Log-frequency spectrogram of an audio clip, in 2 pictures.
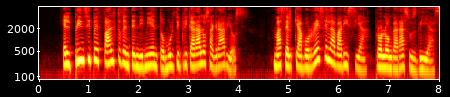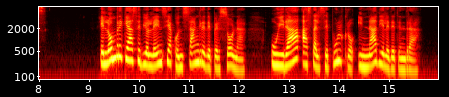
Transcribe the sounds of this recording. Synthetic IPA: e̞lpɾinsipe̞falt̪o̞ðeeːnt̪e̞nd̪imjẽ̞nt̪o̞mult̪iplikaɾalo̞saɣɾaβjo̞̰s | mase̞lke̞aβo̞re̞se̞laːβaɾisjapɾo̞lo̞ŋɡaɾasuzðias | elo̞mbɾe̞ke̞ase̞βjo̞le̞nsjako̞nsaŋɡɾe̞ðe̞pe̞ɾso̞na | uiɾaʔast̪aelse̞pulkɾo̞inaðje̞le̞ðet̪e̞nd̪ɾa

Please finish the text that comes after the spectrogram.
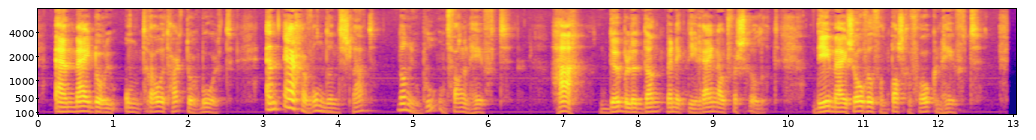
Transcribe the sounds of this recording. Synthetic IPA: ɛnmɛjdʊːɹywɔntrɑwətɦɑɹt̚dʊːɹboːɹt | ɛnɛɹχəɹʋɔndənslaːt | dɑnywbulˠɔntfɑŋənɦejft | haː | dɵbələdɑŋk̚bɛnɪɡ̚dirɛjnɑwtfəɹsχɪ̰lˠdəχt | dimɛjzowveːlˠvɑnpɑsχəvrowkənɦejft

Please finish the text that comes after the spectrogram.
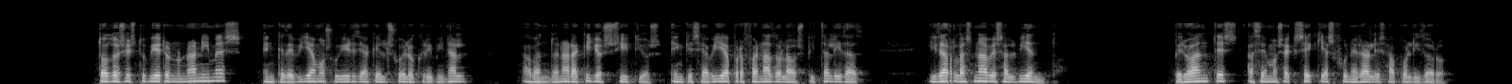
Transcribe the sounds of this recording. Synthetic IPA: t̪o̞ðo̞se̞st̪uβje̞ɾo̞nunanimes | e̞ŋke̞ðe̞β̞iamo̞suiɾðeake̞lswe̞lo̞kɾimĩnal | aβand̪o̞naɾake̞ʎo̞sːit̪jo̞se̞ŋke̞seaβiapɾo̞fanaðo̞laospit̪aliðað | iðaɾlaznaβ̞e̞salβje̞nt̪o | pe̞ɾo̞ant̪e̞saθe̞mo̞se̞kse̞kjasfune̞ɾale̞sapo̞liðo̞ɾo

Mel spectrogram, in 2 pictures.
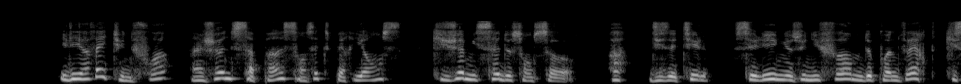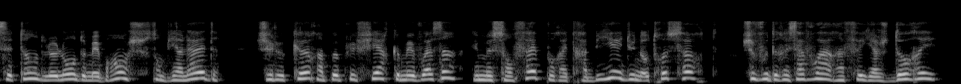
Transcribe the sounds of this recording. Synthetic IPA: iliavɛt̪ynfwa | ɛ̃ʒœnsapɛ̃sɑ̃zɛkspeʁjɑ̃s | kʲʰiʒemisɛd̪əsɔ̃sɔːʁ | a | d̪izɛt̪ʰil | seliɲzynifɔʁmd̪əpwɛ̃t̪vɛʁt̪kʲiset̪ɑ̃d̪ləlɔ̃d̪əmebʁɑ̃ʃsɔ̃bjɛ̃lɛd̪ | ʒ̥eləkʲœʁɛ̃pøplyfjɛʁkəmevwazɛ̃eməsɔ̃fɛpuʁɛt̪χabijed̪ynot̪χəsɔʁt̪ | ʒ̥əvud̪ʁɛzavwaʁɛ̃fəjaʒd̪ɔʁe

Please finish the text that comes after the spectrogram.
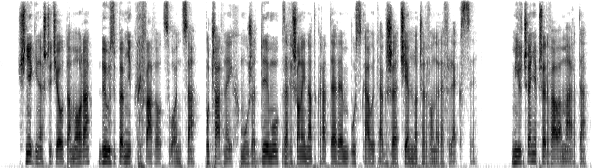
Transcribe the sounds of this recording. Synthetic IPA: ɕɲeɡʲinaʂt͡ʂɘt͡ɕɛɔt̪amɔɾabɘwɘzupɛwɲɛkɾrfavɛɔt̪swɔɲt̪sapɔt͡ʂaɾnɛjxmuʐɛd̪ɘmuzavʲjɛʂɔnɛjnat̪kɾa̰t̪ɛɾɛmbwɘskawɘt̪ʰaɡʐɛt͡ɕɛmnɔt͡ʂɛɾvɔnɛɾɛflɛ̰ksɘ̰ | mʲilt͡ʂɛɲɛpʂɛɾvawama̰ɾt̪a

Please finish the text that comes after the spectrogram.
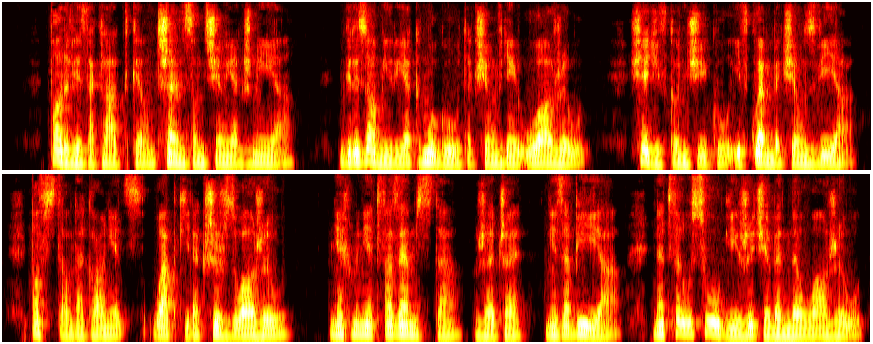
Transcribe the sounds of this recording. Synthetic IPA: pɔɾvʲjɛza̰kla̰t̪kɛ̃w̃tʂɛ̃w̃sɔnt̪sɕɛw̃jaɡʐmʲija̰ | ɡɾɘzɔmʲiɾjakmuɡuwt̪akɕɛ̃w̃vɲejṵwɔʐɘw | ɕed͡ʑifkɔɲt͡ɕikuʔivɡwɛmbɛkɕɛ̃w̃zvʲija̰ | pɔfst̪a̰wnakɔɲɛt̪swapkʲinakʂɘʐzwɔʐɘw | ɲɛxmɲɛt̪fazɛmst̪aʐɛt͡ʂɛ | ɲɛzabʲija̰nat̪fɛuswuɡʲiʐɘt͡ɕɛbɛnd̪ɛuwɔʐɘ̰w

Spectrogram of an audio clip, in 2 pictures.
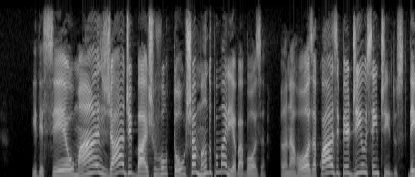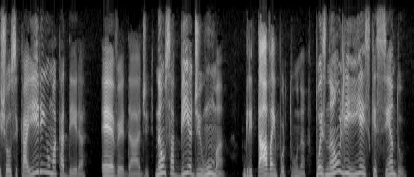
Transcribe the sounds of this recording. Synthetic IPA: ɪd̪esewmɐzʒad͡ʒɪbajʃʊvowt̪owʃamɐ̃nd̪ʊpʊɾmaɾiɐbaɾbɔzɐ̰ | ɐ̃nɐɦɔzɐkwazɪpeɾd͡ʒiɐʊsẽnt͡ʃid̪ʊsd̪ejʃowsɪkaiɾẽj̃ũmɐkad̪ejɾɐ | ɛveɾd̪ad͡ʒɪnɐ̃w̃sabiɐd͡ʒɪũmɐ | ɡɾit̪avɐẽpoɾt̪ũnɐpojznɐ̃w̃ʎɪiɐɪskesẽnd̪ʊ

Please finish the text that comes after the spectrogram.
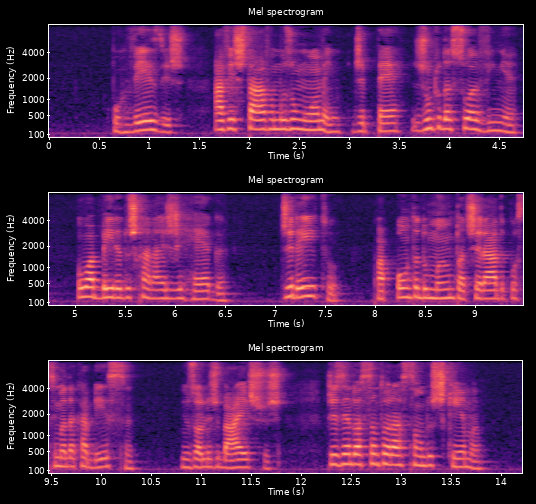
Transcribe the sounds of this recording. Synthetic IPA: poɾvezɪʃ | aviʃt̪avɐmʊzũõmẽj̃d͡ʒɪpɛʒũnt̪ʊd̪ɐsuɐvĩɲɐ | owabejɾɐd̪ʊʃkanajzd͡ʒɪɦɛɡɐ | d͡ʒiɾejt̪ʊ | kõapõnt̪ɐd̪ʊmɐ̃nt̪ʊat͡ʃiɾad̪ʊpoɾsĩmɐd̪ɐkabesɐ | iʊzɔʎʊzbajʃʊʃ | d͡ʒizẽnd̪asɐ̃nt̪oɾasɐ̃w̃d̪ʊiʃkẽmɐ

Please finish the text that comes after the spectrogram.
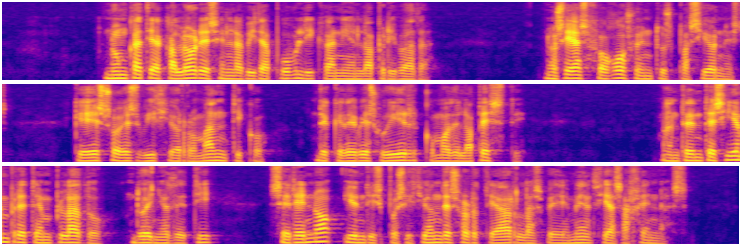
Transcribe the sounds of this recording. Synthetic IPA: nũŋkat̪eakalo̞ɾe̞se̞nlaβiðapuβlikanie̞nlapɾiβ̞aða | no̞se̞asfo̞ɣ̞o̞soe̞nt̪uspasjo̞nes | ke̞e̞so̞e̞zβiθjo̞ro̞mãnt̪iko̞ | ðe̞ke̞ðe̞βe̞suiɾko̞mo̞ð̞e̞lape̞st̪e̞ | mãnt̪e̞nt̪e̞sje̞mpɾe̞t̪e̞mplaðo | d̪we̞ɲoðe̞t̪i | se̞ɾe̞no̞ie̞nd̪ispo̞siθjo̞nd̪e̞so̞ɾt̪e̞aɾlazβe̞ːmen̟θjasaxe̞nas

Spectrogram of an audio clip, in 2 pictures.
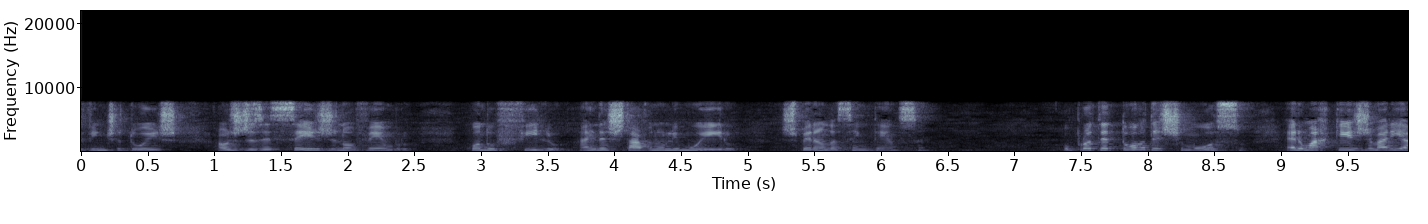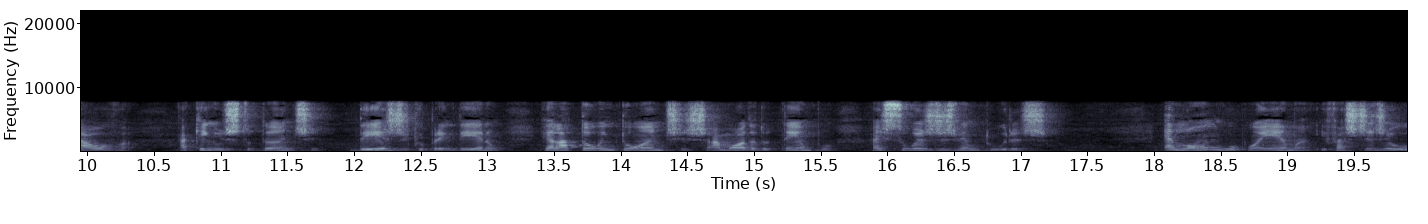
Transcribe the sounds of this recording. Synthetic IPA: vĩɲt͡ʃid̪ojs | a̰wʒd͡ʒɪzesejzd͡ʒɪnovẽmbɾʊ | kwɐ̃nd̪ʊːfiʎʊa̰ĩnd̪ɪʃt̪avɐnʊ̃limuejɾʊ | ʃpeɾɐ̃nd̪ʊɐsẽnt̪ẽsɐ | ʊpɾot̪et̪oɾd̪eʃt͡ʃɪmosʊɛɾɐʊmaɾkeʒd͡ʒɪmaɾiɐawvɐ | akẽj̃ʊiʃt̪ud̪ɐ̃nt͡ʃɪ | d̪eʒd͡ʒɪkɪʊpɾẽnd̪eɾɐ̃w̃helat̪owĩnt̪oɐ̃nt͡ʃɪʃɐ̰mɔd̪ɐd̪ʊt̪ẽmpʊ | ɐjssuɐzd͡ʒɪzvẽnt̪uɾɐs | ɛlõŋɡʊːpoẽmɐ̰ʔɪ̰faʃt͡ʃid͡ʒio

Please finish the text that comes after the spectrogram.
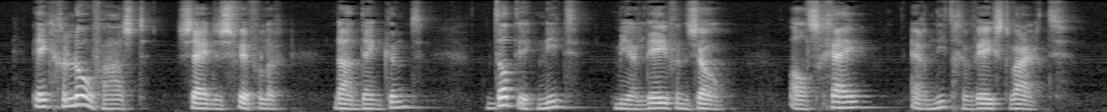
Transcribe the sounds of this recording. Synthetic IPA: ɪkχəlowfɦaːst | z̥ɛjdəsʋɪfələɹ | naːdɛŋkənt | dɑtɪknit | mɪːɹlejvənzɑw | ɑlˠsχɛj | ɛɹnitχəʋejstʋaːɹt

